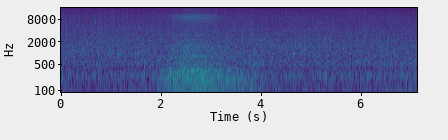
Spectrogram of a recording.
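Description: A waterfall in a sunlit hidden alcove pours steadily, a continuous rushing hiss of falling water that swells briefly louder partway through before settling back to an even roar. No voices are heard.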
